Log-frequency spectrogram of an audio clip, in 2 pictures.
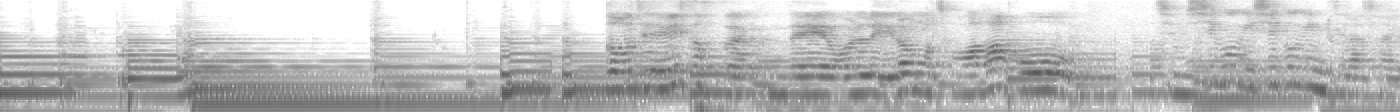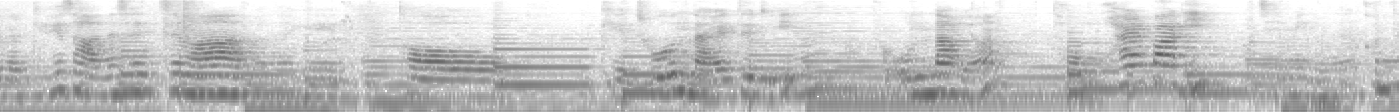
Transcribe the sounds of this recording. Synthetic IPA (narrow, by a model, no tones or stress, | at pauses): nʌmut͡ɕe̞miːs͈ʌs͈ʌjokɯnde̞wʌɭːe̞iɾʌnɡʌt͡ɕʌwaɦaɡo | t͡ɕimɕʰiɡuɡiɕʰiɡuɡind͡ʑiɾat͡ɕʌiɡaiɾʌkʰe̞ɸwe̞sʰʌanɯsʰet͡ɕ͈imanmaɲaɡe | tʌ | ikʰe̞t͡ɕoɯnːaɭdɯɾikɯʔondamjʌn | tʌɸwaɭbaɾi | t͡ɕeminːɯnkʰʌntʰ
